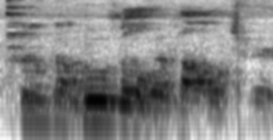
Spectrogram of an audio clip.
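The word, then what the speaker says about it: Hugelkultur: Google culture. Google? Google. One person at a time. Thank you very much. No, it's polyculture. No, Google. H-U-G-L-K-U-L-T. Yeah, Google culture. Google. Like who's and who go.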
